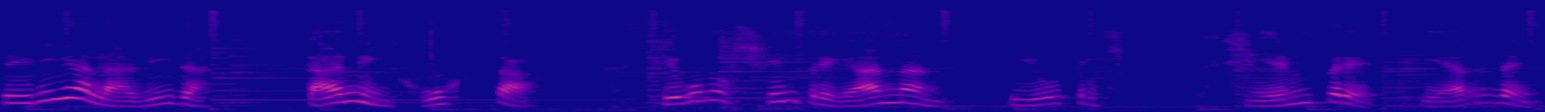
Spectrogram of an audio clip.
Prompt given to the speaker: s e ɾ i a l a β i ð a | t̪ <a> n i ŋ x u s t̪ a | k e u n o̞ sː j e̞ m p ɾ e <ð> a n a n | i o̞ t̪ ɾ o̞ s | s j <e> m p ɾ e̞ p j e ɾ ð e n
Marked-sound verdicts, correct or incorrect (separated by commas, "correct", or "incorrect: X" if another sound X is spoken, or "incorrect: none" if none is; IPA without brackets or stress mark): correct, incorrect: ɣ, correct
